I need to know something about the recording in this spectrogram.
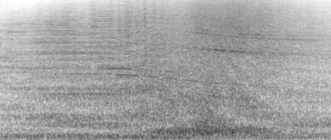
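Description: A loud airplane flies low overhead at Gravelly Point near Washington, a broad rushing engine rumble that swells toward the middle and then slowly eases off, with no voices present.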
